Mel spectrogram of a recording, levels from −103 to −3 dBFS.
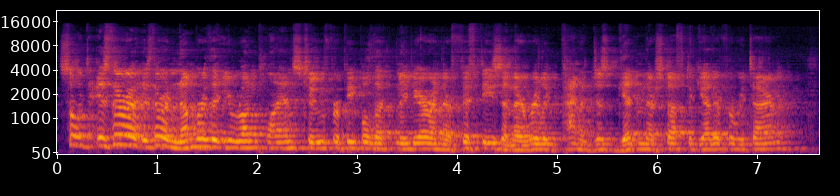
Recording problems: off-mic speech; far
room echo; slight; dies away in 0.7 s

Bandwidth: 15 kHz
